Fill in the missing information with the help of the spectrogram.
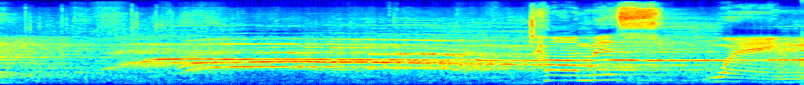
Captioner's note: audience cheering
